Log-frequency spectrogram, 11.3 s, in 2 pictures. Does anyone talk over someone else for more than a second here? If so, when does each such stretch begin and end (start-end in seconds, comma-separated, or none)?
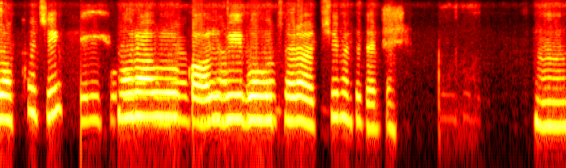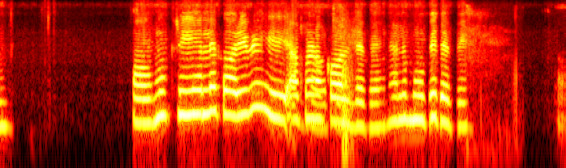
1.2-3.0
